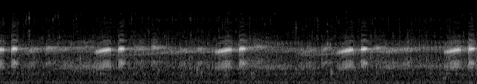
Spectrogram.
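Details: Frogs in nature, one close individual producing short paired croaks, an upward-sliding note and a brisk second note, around every 1.2 seconds, above a steady chorus of other frogs.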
